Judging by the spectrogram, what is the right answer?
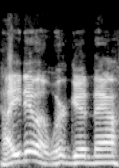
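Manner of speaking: put-on Southern accent. Joking about the town name Goodnow: put-on Southern accent. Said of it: "I sound like a Southern person".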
